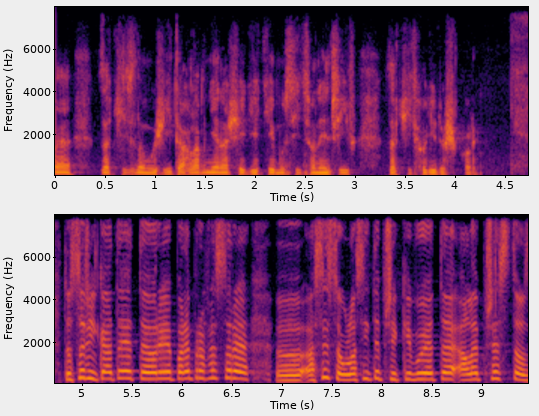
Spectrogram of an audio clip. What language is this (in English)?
Czech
